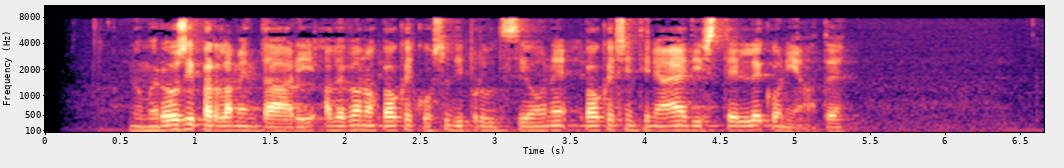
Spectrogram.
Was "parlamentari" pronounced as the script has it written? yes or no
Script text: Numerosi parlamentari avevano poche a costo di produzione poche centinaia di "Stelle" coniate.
yes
